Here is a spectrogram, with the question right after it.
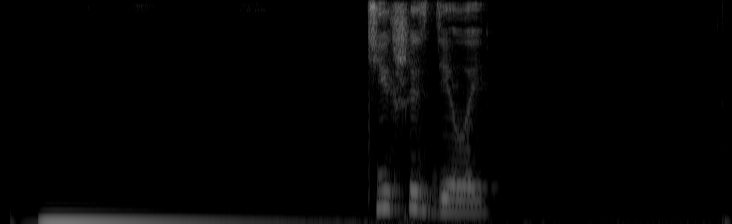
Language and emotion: Russian, neutral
